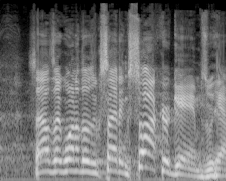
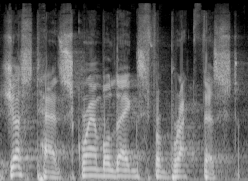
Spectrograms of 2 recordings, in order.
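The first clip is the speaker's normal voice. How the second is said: flat slow post reading; 5 semitones lower, slower than usual. Retold or imitated. Quoting a friend's post.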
